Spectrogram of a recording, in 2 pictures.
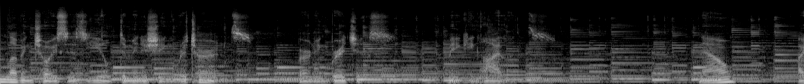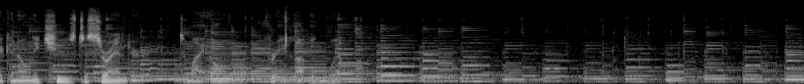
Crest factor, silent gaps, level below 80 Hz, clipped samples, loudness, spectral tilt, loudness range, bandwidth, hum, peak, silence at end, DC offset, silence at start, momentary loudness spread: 20 dB; none; -48 dBFS; under 0.1%; -26 LUFS; -5 dB/octave; 9 LU; 16.5 kHz; none; -6 dBFS; 0 s; under 0.1%; 0 s; 13 LU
